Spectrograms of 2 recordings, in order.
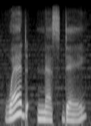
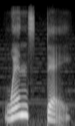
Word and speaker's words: Wednesday: We don't say Wednesday, we say Wednesday.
